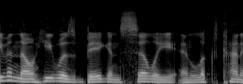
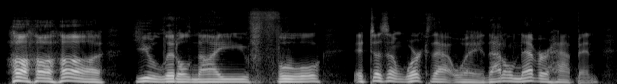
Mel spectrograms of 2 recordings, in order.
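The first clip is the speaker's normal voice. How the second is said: mock-condescending tone; 7 dB louder than usual. Retelling what he said to his wife, mock-condescending. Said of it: "in a condescending voice".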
